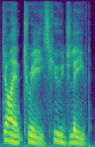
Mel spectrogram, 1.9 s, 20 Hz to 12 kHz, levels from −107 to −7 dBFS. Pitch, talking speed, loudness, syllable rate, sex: 135 Hz, 125 wpm, -18 LUFS, 2.8 syllables/s, male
